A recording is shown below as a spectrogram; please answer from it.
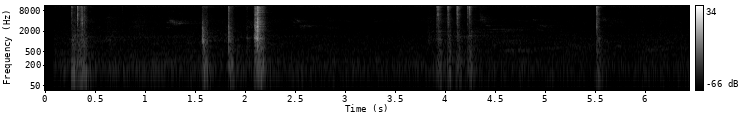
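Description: Sharp metal clicks as a torque wrench and spark plug socket are handled and fitted onto a spark plug in the engine: several single clicks, the loudest about two seconds in, and a quick run of four clicks about four seconds in.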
